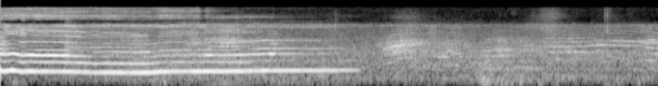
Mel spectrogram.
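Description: A woman singing one long held note with a slight waver, sinking a little in pitch and rising again before it ends about three and a half seconds in.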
